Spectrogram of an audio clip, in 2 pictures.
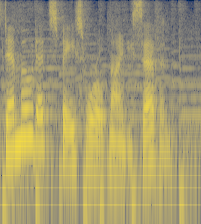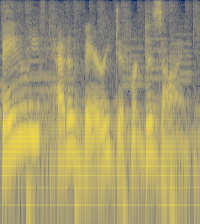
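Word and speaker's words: ベイリーフ: Bayleaf's Japanese name is also the same as its English one.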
